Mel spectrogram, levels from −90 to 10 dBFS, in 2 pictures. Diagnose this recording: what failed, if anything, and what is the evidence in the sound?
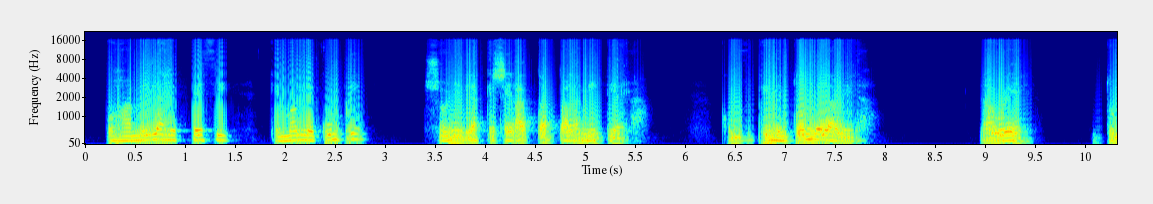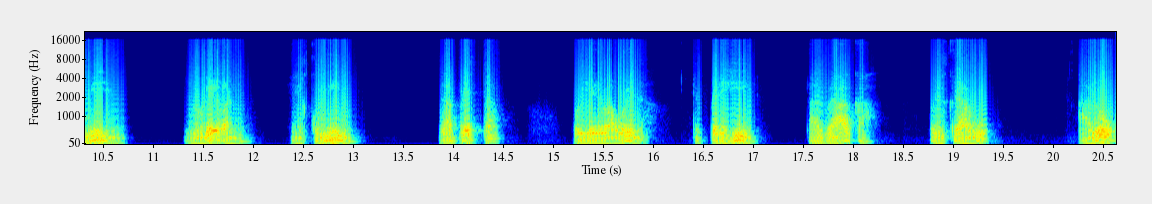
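Buffer tearing at the driver or buffer stage, throughout the speech. A robotic buzz at 100 Hz rides on the voice and stops in pauses. The writer and reader cross each period, which fits a 10 ms buffer. About half of each holds audio roughly 20 ms old.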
